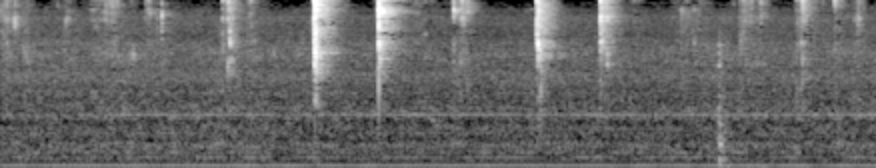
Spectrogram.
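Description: Mouth smacking and wet clicks while chewing fried fish, about five or six short, sharp, irregularly spaced clicks over a steady low hum.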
